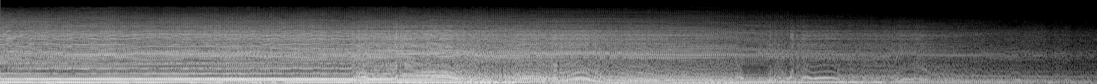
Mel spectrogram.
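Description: Final distorted electric-guitar chord of a rock song, with bass underneath, held for about four seconds, then wavering in pitch as it slowly fades out.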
